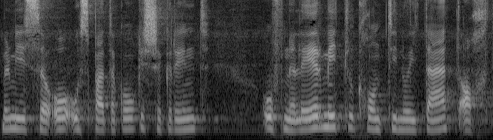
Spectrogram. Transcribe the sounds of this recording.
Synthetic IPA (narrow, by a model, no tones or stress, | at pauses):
mɪɾmyəsəʔoʔuspʰɛdɑɡ̥oːɡiʃəɡ̥ɾʏnd | ʊfnəleːɾmɪtʰl̩kʰɔntinuitɛːtʰɑχtə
